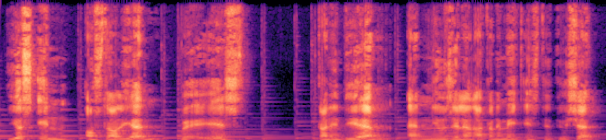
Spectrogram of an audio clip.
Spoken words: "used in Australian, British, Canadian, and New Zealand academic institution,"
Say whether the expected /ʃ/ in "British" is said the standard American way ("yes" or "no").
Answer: no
